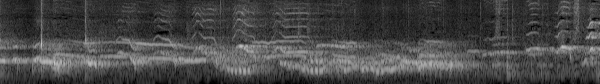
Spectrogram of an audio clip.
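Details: Jack Russell Terrier puppies in a kennel, several whining and whimpering together in overlapping high thin yelps and rising-falling squeals, a continuous chorus of puppy cries.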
